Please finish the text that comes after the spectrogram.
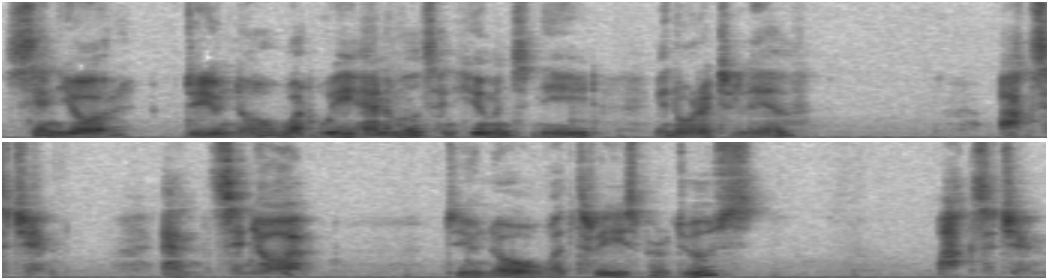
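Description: A man's voice: mid-range voice, very animated, takes it slowly, pauses often, sharp tone, heavily acted. A man voicing tree porcupines who whisper to a sleeping man. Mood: secretive.

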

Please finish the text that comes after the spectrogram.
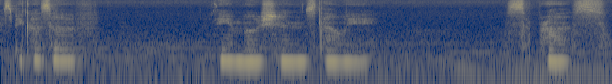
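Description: A woman whispering softly and breathily in a gentle, soothing ASMR style, guiding a facial treatment in short phrases. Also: mid-range voice, completely flat delivery, very slow, long pauses, slight background noise. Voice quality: soft, breathy unvoiced whisper. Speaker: host, reiki and facial massage practitioner. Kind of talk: ASMR, slow guided narration of a treatment.

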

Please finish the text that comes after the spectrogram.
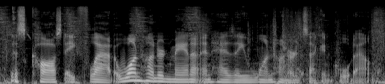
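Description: A man's voice: on the low side, lively intonation, moderate pace, vocal fry. A young man hosting a gaming guide, explaining in a matter-of-fact, informative way. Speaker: gaming video host. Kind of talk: explanatory game guide narration.

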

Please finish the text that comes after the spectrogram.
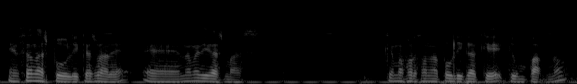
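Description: A man's voice: mid-range voice, moderate pace, darkish tone. A man with a Spain accent giving casual, sweary gameplay commentary as host. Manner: sweary, colloquial. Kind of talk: casual let's play commentary. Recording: noisy game ambience behind voice.

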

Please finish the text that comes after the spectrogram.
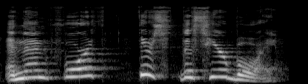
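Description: Woman acting a blunt mutinous pirate, lively pitch. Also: slow, exaggerated voice. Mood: accusing. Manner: blunt, rough sailor talk. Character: accusing, mutinous pirate crewman, a lanky man. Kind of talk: dramatic storybook character reading.

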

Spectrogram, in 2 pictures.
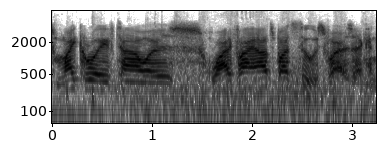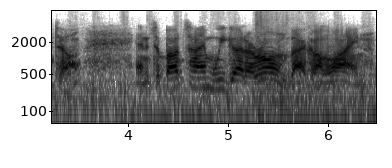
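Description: Game tech officer, gruff and sardonic, medium pitch, dry briefing delivery. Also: male voice, pushed and bright, a little hiss or hum, low-quality recording. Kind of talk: mission briefing.

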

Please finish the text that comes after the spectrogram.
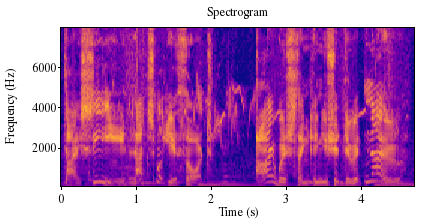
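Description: A man voicing a patient old farmer in a cartoon, kindly but gently firm and chiding. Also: a little high, wildly swooping pitch, a little slow. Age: older. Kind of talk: cartoon voice acting. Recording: music under the voice.

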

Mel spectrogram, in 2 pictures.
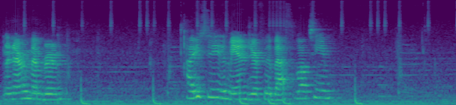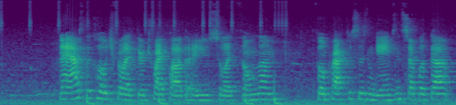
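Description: A woman's voice: medium pitch, moderate pace, long pauses, sharp tone, echoey room, faint music behind, poor audio. A young woman in her twenties chatting casually while eating on camera in her living room, with lots of "like". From United States. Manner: chatty, eating between sentences, frequent "like". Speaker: YouTuber. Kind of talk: casual mukbang chat. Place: living room, seated on floor by sofa. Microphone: camera on tripod at a distance.

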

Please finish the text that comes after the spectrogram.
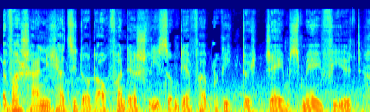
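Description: Casting: methodical radio-mystery investigator, gravelly, precise and earnest, with noticeable ambient noise behind him. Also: male voice, fairly low pitch, a little slow. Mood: earnest, reasoning. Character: patient, methodical male amateur detective, calmly reasoning. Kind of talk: German detective audio drama acting.

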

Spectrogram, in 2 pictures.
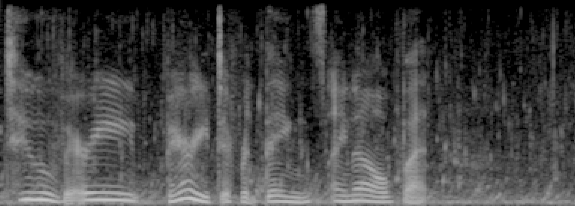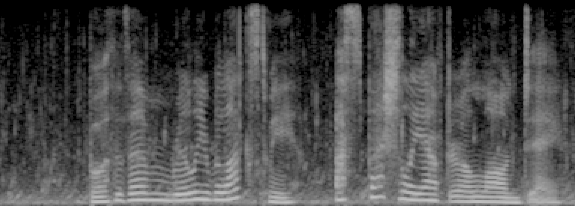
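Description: Woman acting unhurried, flirty crush over bubbling water. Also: fairly high pitch, vocal fry. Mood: relaxed, content. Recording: steady running water noise behind voice. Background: bubbling hot tub water sounds.

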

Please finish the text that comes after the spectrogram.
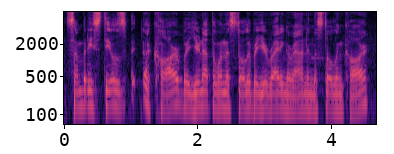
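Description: A man's voice: medium pitch, level tone, fast. Questioning young man, casual and slangy. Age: young adult. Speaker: podcast panelist. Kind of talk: casual group chat. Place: small room with couches, indoors.

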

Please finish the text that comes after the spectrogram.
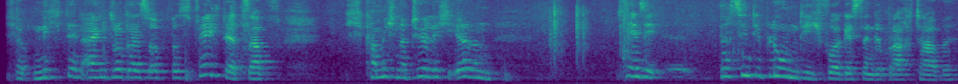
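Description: An actress playing a reserved, matter-of-fact niece questioned by police in a German crime radio play. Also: female voice, on the high side, normal speed, a little mellow, slight background noise, close to an everyday voice, rough recording. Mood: regretful.

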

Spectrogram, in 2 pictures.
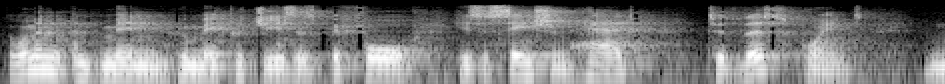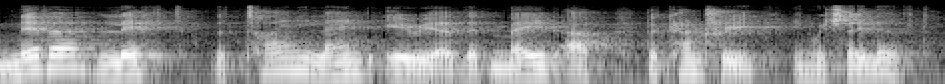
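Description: A man in his forties preaching a sermon from a pulpit, asking his congregation rhetorical questions in a measured way. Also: mid-range voice, expressive. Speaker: pastor. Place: church, indoors at a pulpit. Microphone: pulpit stand mic. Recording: echoey church, dull lo-fi sound.

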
